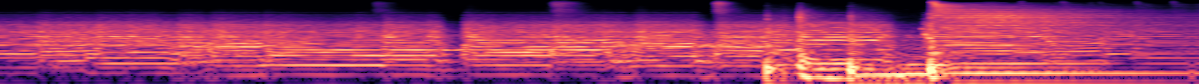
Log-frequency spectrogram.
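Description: A loud rock song plays on its own as outro music, with thick distorted guitars, steady drum hits and a fuller, heavier surge of sound toward the end.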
